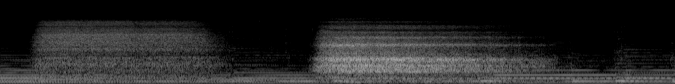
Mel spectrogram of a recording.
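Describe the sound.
Two long, slow breaths during a guided relaxation exercise, each a soft airy hiss lasting a couple of seconds, with the second one louder, over faint steady tones.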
